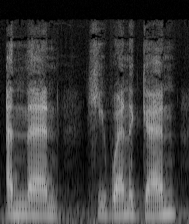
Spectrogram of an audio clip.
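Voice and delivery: usual speaking voice

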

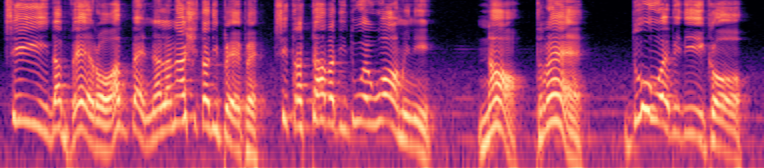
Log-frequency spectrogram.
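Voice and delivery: high, emphatic character voice; insistent sergeant. Acted. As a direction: correct yourself firmly, pitched high. Sergeant's dialogue.

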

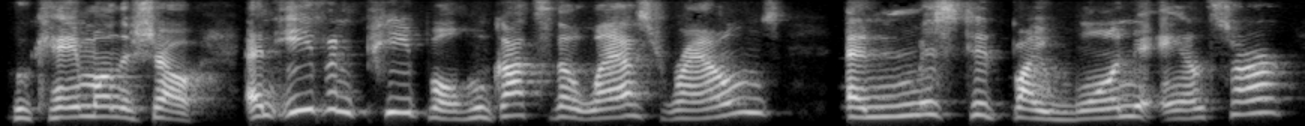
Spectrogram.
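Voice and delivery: ordinary talk, nothing marked

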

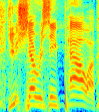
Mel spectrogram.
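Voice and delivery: rising shout of a preacher; preaching shout. Real, not acted. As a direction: fire up the congregation with power. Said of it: "Shout it at me".

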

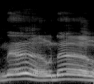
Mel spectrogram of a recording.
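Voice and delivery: high, whiny protest; whiny girl voice. Retold or imitated. Cop imitating the girl resisting handcuffs, high whine. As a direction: play the squirming drunk girl.

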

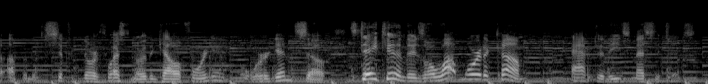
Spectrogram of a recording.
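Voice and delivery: upbeat sign-off before the break; radio announcer. Acted. Host going to break.

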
